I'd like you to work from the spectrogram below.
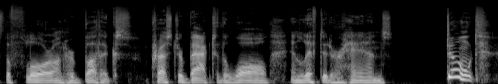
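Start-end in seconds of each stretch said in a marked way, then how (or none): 4.4-4.9 very high squeaked cry; high frightened shriek; panicked plea. A narrator's reading. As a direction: yelp it like a cornered, terrified woman. Cornered woman pleads with wizard.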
